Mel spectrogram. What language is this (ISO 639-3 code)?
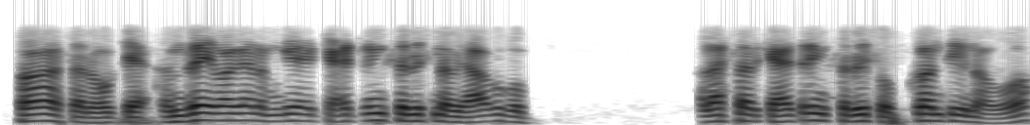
kan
